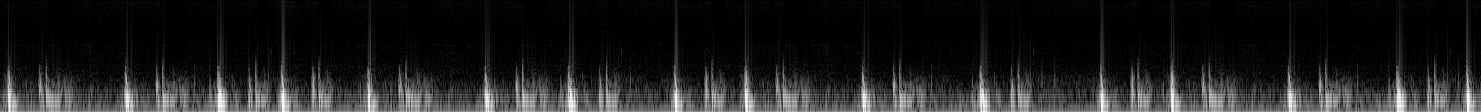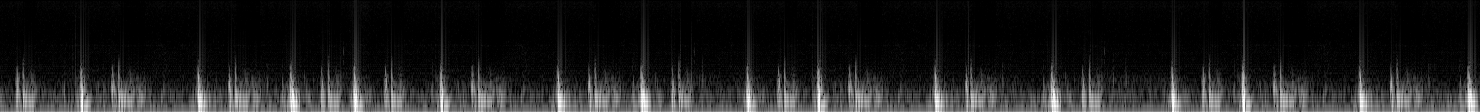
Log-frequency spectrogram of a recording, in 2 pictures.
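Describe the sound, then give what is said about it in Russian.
Heart sounds from a stethoscope recording of mitral stenosis with atrial fibrillation in a female patient, taken at the first auscultation point: a steady train of low, thudding beats with a diastolic murmur between them, continuing alone for about half a minute with no talking. “Прослушайте запись, сделанную в первой точке аускультации у больной со стенозом отверстия митрального клапана и мерцательной аритмией.”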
